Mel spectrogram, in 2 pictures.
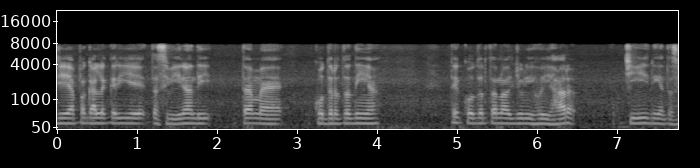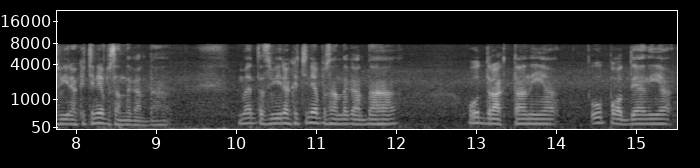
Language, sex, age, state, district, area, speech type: Punjabi, male, 30-45, Punjab, Mansa, urban, spontaneous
